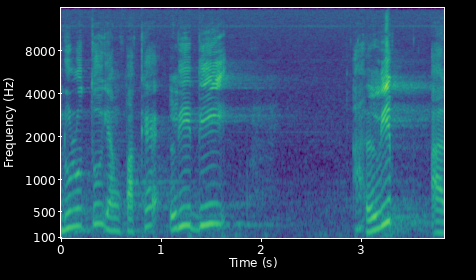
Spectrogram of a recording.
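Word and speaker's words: ا: Zaman dulu tuh yang pakai lidi, alif, bukan lagi A, bacanya alif, ba, ta, sa.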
